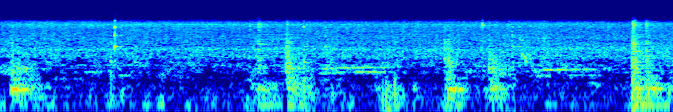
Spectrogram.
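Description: Pork and sliced onion sizzling steadily as they fry in an enamel pot, with a few light knocks as whole cambray spring onions are dropped in among them.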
